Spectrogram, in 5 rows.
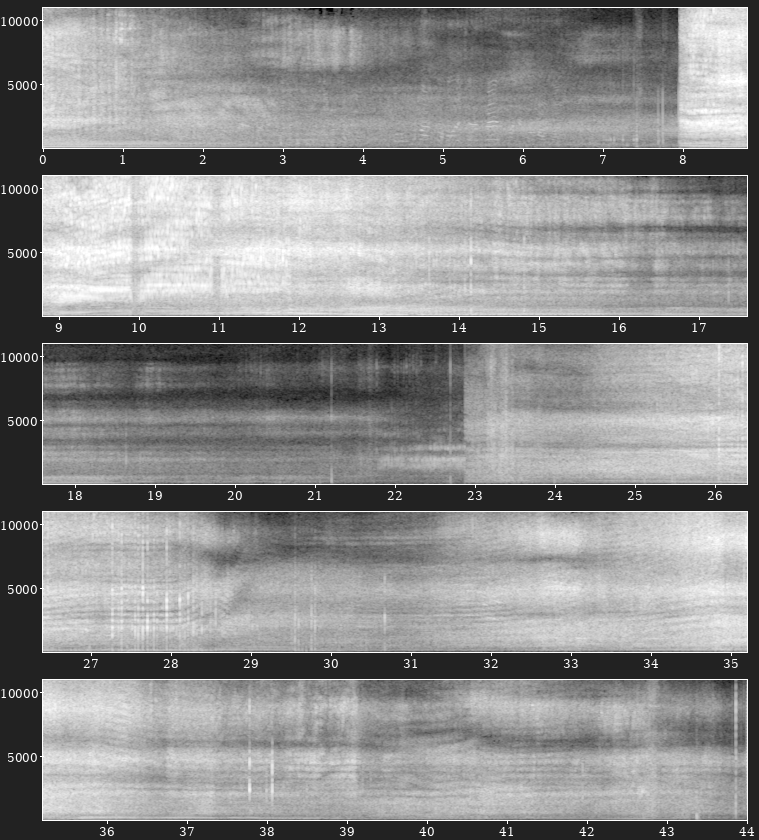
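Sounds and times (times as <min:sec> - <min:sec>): rally car engines revving: 0:00.0 - 0:44.0.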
